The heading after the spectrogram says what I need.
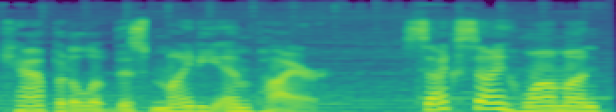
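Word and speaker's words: Sacsayhuamán: Located on the edge of the ancient city of Cusco, once the sacred capital of this mighty empire, Sakai Huaman, pronounced Sakaiwan in the native tongue, is not just the ruins of a fortress.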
